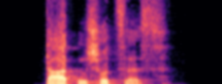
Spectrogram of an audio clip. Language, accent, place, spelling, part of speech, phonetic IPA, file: German, Germany, Berlin, Datenschutzes, noun, [ˈdaːtn̩ˌʃʊt͡səs], De-Datenschutzes.ogg
- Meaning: genitive singular of Datenschutz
